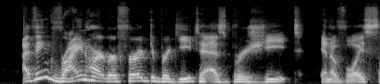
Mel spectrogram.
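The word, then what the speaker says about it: Brigitte: in Overwatch and then they retconed the pronunciation of her name to Brigittita and like changed Reinhardt's voice line either by removing it or re-recording it to pronounced it properly. But I'm pretty sure there was a time where Reinhardt called her Breijgit instead of Brigittita.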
